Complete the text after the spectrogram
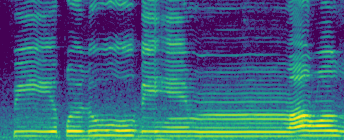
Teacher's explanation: میم ساکن کے بعد میم ہے، تو غنّے کے ساتھ ہم کو ملا کر پڑھیں گے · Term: ادغام شفوی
